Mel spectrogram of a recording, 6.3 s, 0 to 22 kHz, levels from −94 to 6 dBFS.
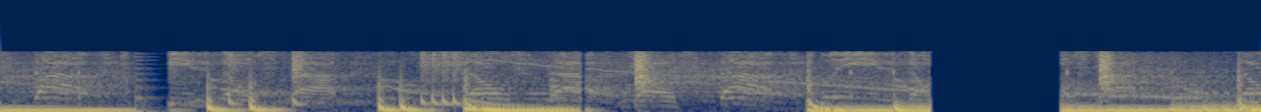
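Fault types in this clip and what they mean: Long network dropout: From 0.68 to 0.86 s, roughly 160 ms of audio goes missing, likely because nothing arrived over the network. The receiver papers over almost all of it by stretching the last sound into a fading buzz or hiss, so there's no real silence, just a smeared patch.
Short concealed packet loss: Around 2.90 to 2.94 s, a 20 ms chunk never reached the decoder in time. The receiver filled it by carrying the previous sound forward and blending back in, so you get a tiny smear or wobble rather than a gap.
Playback stall: At 4.65 s the output just stops mid-flow and stays quiet until 5.30 s, about 0.65 s in all. That's likely the player running dry or its thread getting blocked. Meanwhile the G.711 call path caps everything at 4 kHz.
Time-compressed catch-up: Right after the stall, from 5.30 s to the end, the player works off its backlog by snipping out small pieces and cross-fading them. 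The audio runs about 1.25 times faster at unchanged pitch.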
